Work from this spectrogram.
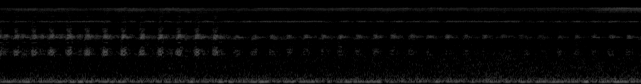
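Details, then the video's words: Frog croaking in a rice paddy at night: a fast train of short, bright pulsed notes, about three per second, strongest in the first two seconds and then fading, over a steady low hum and soft background hiss. "田んぼのカエル "Croaking frog in rice paddy at night""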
